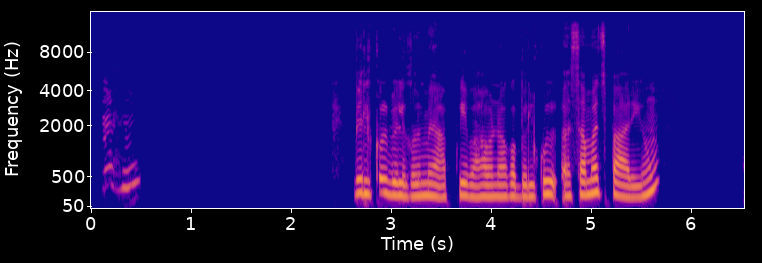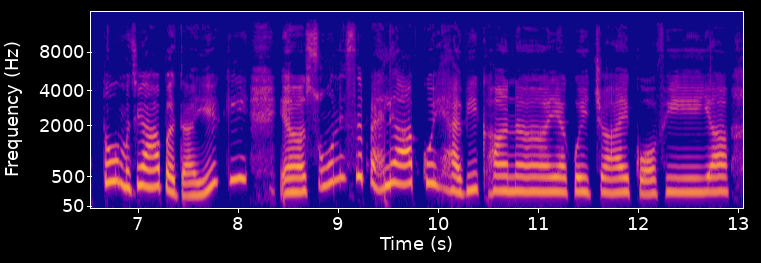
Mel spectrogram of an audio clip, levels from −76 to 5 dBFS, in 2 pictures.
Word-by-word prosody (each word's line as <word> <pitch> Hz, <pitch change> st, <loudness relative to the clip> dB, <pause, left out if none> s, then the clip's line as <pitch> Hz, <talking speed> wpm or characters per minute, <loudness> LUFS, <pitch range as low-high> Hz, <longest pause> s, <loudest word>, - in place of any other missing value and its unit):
हुँ, 350 Hz, -3 st, -20 dB
हुँ। 380 Hz, +4 st, -17 dB, 2.2 s
बिल्कुल, 225 Hz, +1 st, -1 dB
बिल्कुल। 185 Hz, -3 st, -2 dB
मैं 190 Hz, 0 st, -2 dB
आपकी 175 Hz, +3 st, -4 dB
भावनाओं 175 Hz, 0 st, -3 dB
को 180 Hz, -, -3 dB
बिल्कुल 175 Hz, +4 st, -1 dB
अ, 195 Hz, -, -3 dB
समझ 205 Hz, +5 st, 0 dB
पा 185 Hz, -4 st, 0 dB
रही 160 Hz, +1 st, -5 dB
हूँ। 235 Hz, -, -2 dB, 1.0 s
तो 400 Hz, +2 st, +5 dB
मुझे 340 Hz, -1 st, +2 dB
आप 330 Hz, -1 st, +6 dB
बताइए 210 Hz, -, +1 dB
कि 460 Hz, +1 st, +1 dB, 0.4 s
अ, 235 Hz, 0 st, +6 dB
सोने 365 Hz, -, -3 dB
से -, -, +3 dB
पहले 360 Hz, 0 st, +2 dB
आप 375 Hz, 0 st, +6 dB
कोई 385 Hz, -2 st, +1 dB
हेवी 260 Hz, +1 st, +1 dB
खाना 255 Hz, -1 st, +1 dB, 0.2 s
या 245 Hz, 0 st, +2 dB
कोई 245 Hz, -1 st, +2 dB
चाय, 230 Hz, 0 st, +1 dB
कॉफ़ी 235 Hz, +2 st, -2 dB
या 245 Hz, 0 st, +2 dB
235 Hz, 145 wpm, -20 LUFS, 195-310 Hz, 2.2 s, आप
